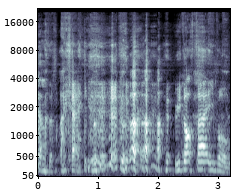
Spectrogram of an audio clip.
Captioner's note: nervous Laughter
